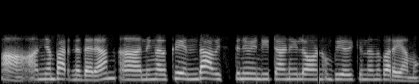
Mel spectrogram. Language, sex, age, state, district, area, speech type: Malayalam, female, 30-45, Kerala, Thrissur, rural, conversation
